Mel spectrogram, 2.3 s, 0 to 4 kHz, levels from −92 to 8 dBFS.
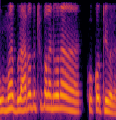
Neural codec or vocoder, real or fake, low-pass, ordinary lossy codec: codec, 24 kHz, 0.9 kbps, WavTokenizer, medium speech release version 2; fake; 3.6 kHz; none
